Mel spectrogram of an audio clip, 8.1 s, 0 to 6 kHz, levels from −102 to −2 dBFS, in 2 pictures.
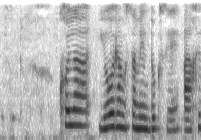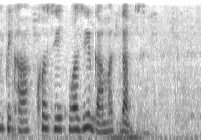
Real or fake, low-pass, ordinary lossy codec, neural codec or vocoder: fake; 5.4 kHz; AAC, 32 kbps; codec, 16 kHz, 4 kbps, FreqCodec, smaller model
